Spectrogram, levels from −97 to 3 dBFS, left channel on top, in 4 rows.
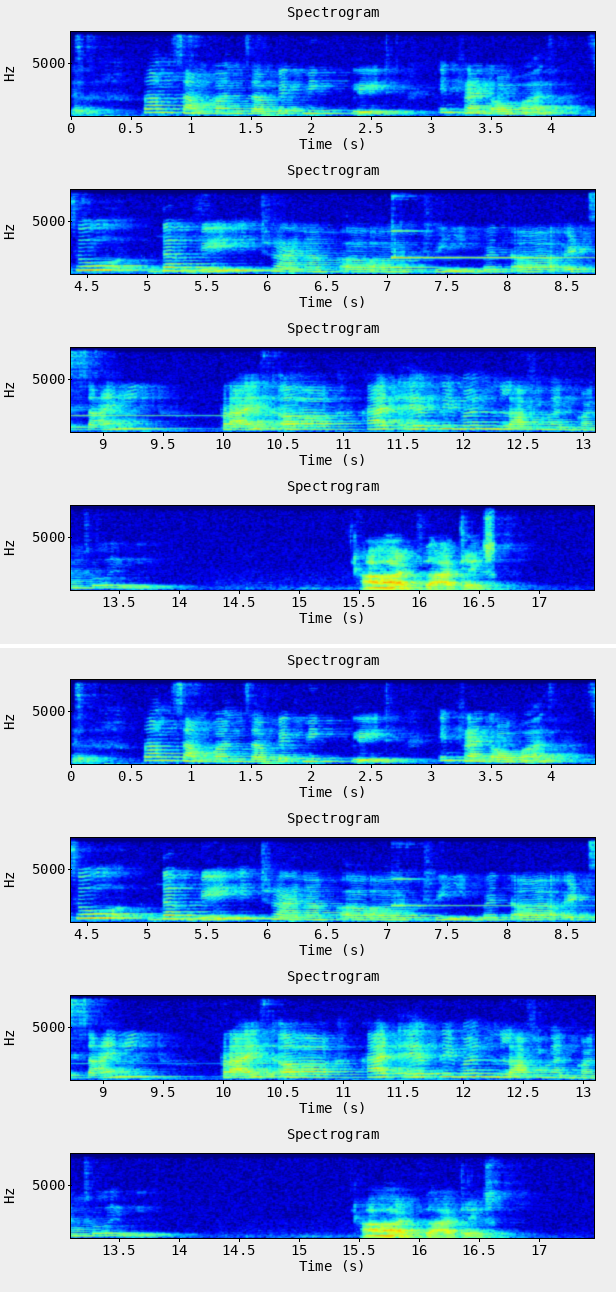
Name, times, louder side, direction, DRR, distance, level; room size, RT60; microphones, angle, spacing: voice 1, 0.0-2.6 3.1-9.4 10.0-13.8, right 1 dB, 10° right, 4.6 m, -34 dB
Wind chime, 7.0-10.1, left 11 dB, 55° left, 6.8 m, -41 dB
voice 2, 15.5-16.6, left 3 dB, 70° left, 1.9 m, -27 dB
25.5 x 25.0 x 9.3 m
head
